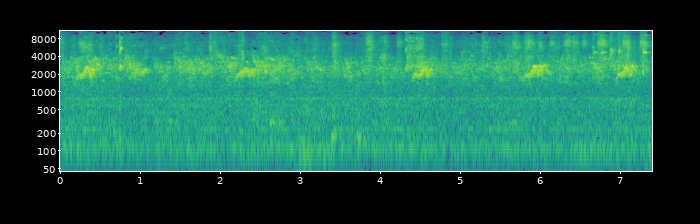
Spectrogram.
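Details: Budgerigar family warbling in rolling, high, twittering phrases that swell and fade every second or two, mixed with short bright chirps.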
